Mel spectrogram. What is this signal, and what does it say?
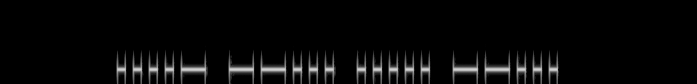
Morse code, heard as a keyed tone, about 15 wpm, 700 Hz. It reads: 4757
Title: Numbers - 4-Digit 15wpm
